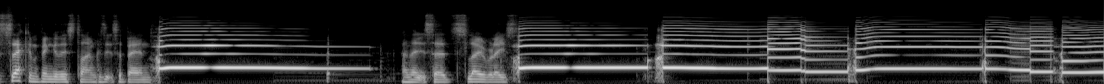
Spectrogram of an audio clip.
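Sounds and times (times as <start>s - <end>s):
guitar pick click: 1.5s - 4.0s.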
